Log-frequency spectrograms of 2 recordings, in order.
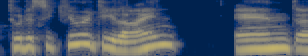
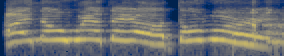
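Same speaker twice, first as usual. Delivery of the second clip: much higher, louder, breezy driver voice; hammed-up cocky driver; 11 semitones higher, 10 dB louder than usual. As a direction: play the speeding driver brushing off worry. Driver reassuring while speeding.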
